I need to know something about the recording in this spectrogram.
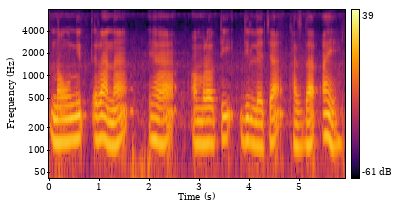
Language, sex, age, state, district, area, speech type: Marathi, male, 60+, Maharashtra, Amravati, rural, spontaneous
